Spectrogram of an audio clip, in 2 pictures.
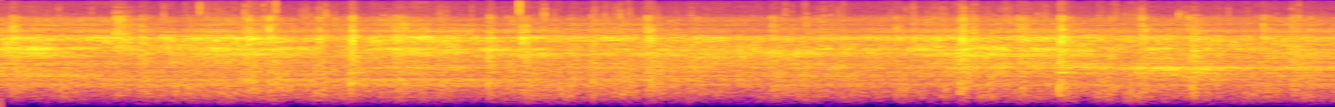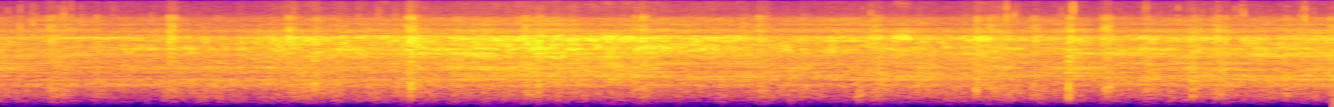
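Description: Steam-hauled passenger train running, heard from an open carriage window: a steady noise of coach wheels on the rails and rattling carriages, with scattered sharp clicks from the wheels over the track.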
